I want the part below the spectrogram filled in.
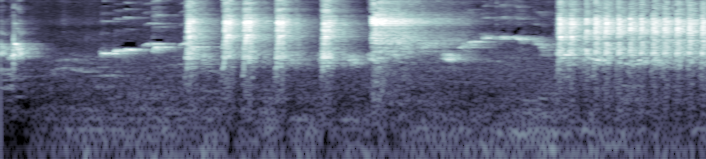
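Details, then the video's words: Grey-cheeked bulbul (cucak jenggot) singing in the sharp besetan style likened to a sewing machine: a few clear whistled notes, then loud harsh scratchy bursts, ending in a fast machine-like rattle of repeated buzzy pulses. "CUCAK JENGGOT GACOR MBESET SUARA MESIN JAHIT"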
